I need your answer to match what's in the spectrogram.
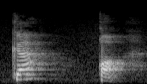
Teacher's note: Ka is flat, normal letter, ka, whereas qa is high sounding and kha also is high sounding.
